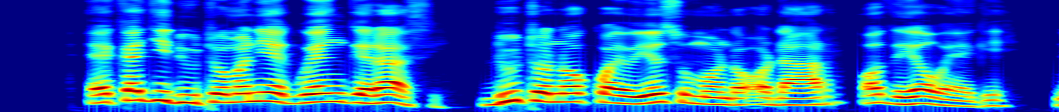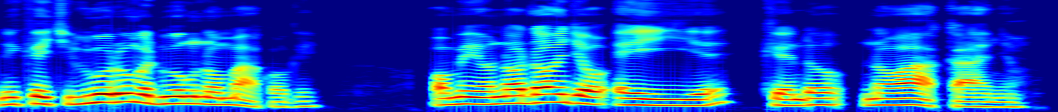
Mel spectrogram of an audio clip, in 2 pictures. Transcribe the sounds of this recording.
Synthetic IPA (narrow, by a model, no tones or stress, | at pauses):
ɛkad͡ʒidutomanɪɛɡwɛŋɡɛɾasi̥ | dutonɔkwajɔjesumɔndɔʔɔdarɔd̪ɪɔwɛɡɪ | nɪket͡ʃlwoɾomadwoŋnɔma̰kɔ̰ɡɪ | ɔmɪjɔnɔdɔɲd͡ʒɔʔeijekendonɔaka̰ɲɔ̰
